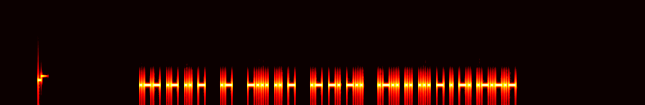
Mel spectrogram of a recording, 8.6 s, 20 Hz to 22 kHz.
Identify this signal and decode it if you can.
Morse code, heard as a keyed tone, about 40 wpm, 700 Hz. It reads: WAIT A BIT AND LISTEN.
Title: Sentences from Top 900 Words 40wpm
